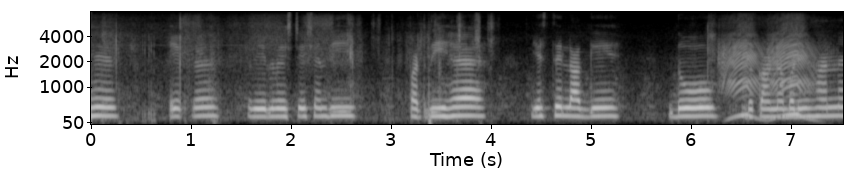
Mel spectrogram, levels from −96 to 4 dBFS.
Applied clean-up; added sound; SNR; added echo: none; none; none; none.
